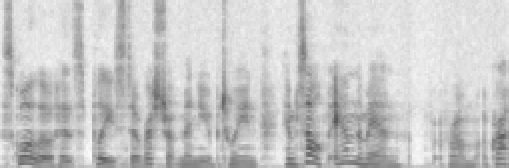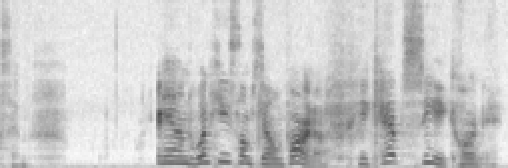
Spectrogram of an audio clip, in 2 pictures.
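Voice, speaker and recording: A woman giving an amateur, theatrical and giggly dramatic reading of fan fiction, recorded in low quality on a phone. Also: expressive, unhurried, dull audio. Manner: giggly, theatrical, easily cracking up.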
